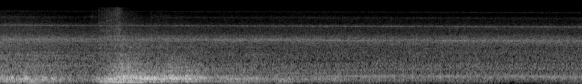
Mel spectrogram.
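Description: Twin-turbo 3.7 L Cyclone V6 Mustang on a chassis dyno coming off a full-throttle pull: the engine drops off throttle, gives a sharp crack and a short loud burst about a second in, then settles into a steady lower run with a thin high whine.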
